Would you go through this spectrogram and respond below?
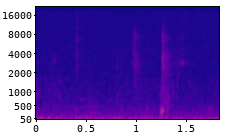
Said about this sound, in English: Take a drink of water. I took a sip of water at the exact same time.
